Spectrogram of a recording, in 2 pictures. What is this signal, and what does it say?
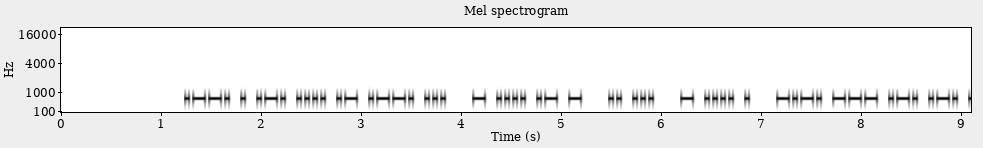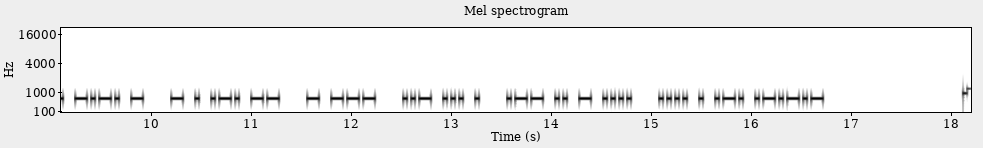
Morse code, heard as a keyed tone, about 30 wpm, 700 Hz. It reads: PERHAPS THAT IS THE CORRECT TERM TO USE WITH HER.
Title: Sentences from Top 1000 Words - Review Part 4 - 30wpm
